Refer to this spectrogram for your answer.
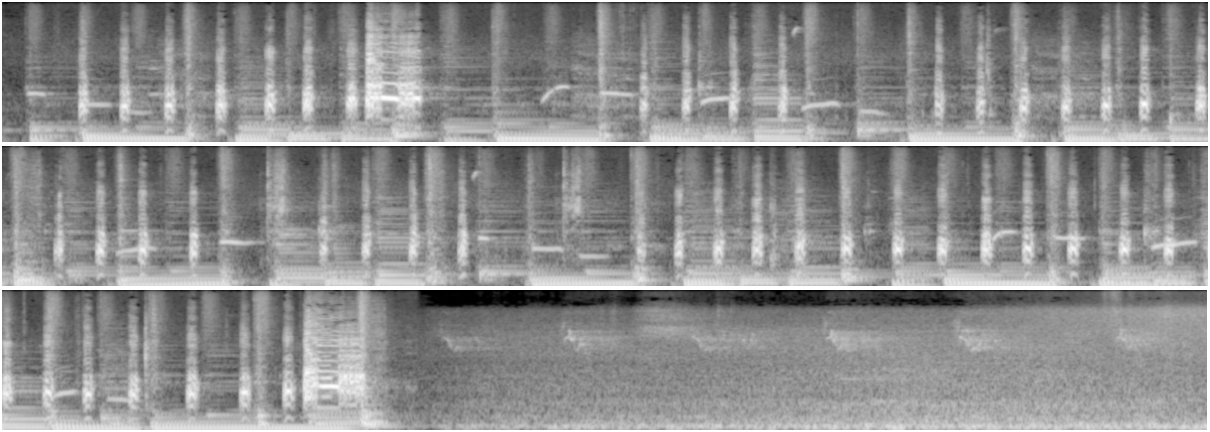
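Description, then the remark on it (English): A rescued pet house rooster named Rufus clucks loudly in a steady run of repeated, throaty calls, then stops abruptly, leaving a quieter outdoor background with faint high chirps. “But that's the time I rescued a rooster.”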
